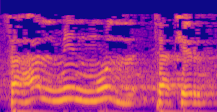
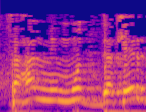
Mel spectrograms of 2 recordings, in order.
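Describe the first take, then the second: First: "مذتكر" very slow, split as mudh-takir; underlying form. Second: "مدكر" slowly, as muddakir with doubled d; assimilated form. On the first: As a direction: pull "مذتكر" apart into dh and t. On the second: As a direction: say "مدكر" merged, no dh or t. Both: Shown as a demonstration. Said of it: "أصلها إيش؟".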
